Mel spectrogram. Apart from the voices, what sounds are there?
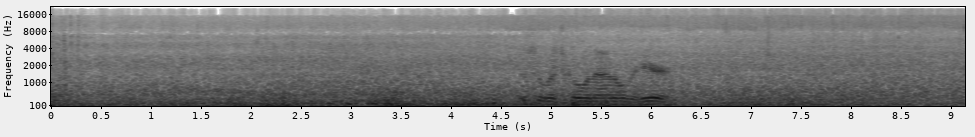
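thunderstorm with thunder and rain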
